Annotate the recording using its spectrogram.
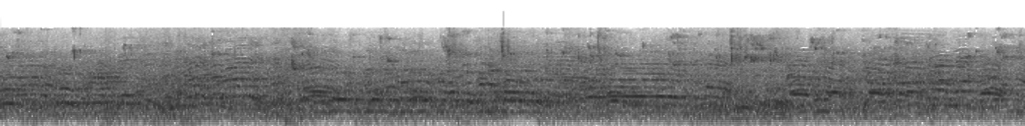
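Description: Basketball game sounds in a gym: a ball being dribbled on the hardwood floor, sneakers squeaking in short, sharp chirps, and the voices of players and crowd echoing through the hall.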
